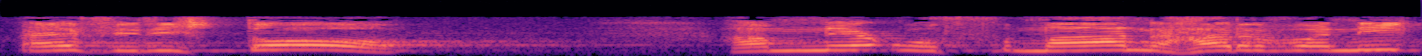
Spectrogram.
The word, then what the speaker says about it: ہرونی: یہ عموماً عثمان ہارونی بولتے ہیں لوگ, کوئی عثمان ہارونی بولتا ہے, کوئی عثمان ہرونی بولتا ہرونی پڑھتا ہے, تو یہ اصل تلفظ ہے عثمان ہرونی.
